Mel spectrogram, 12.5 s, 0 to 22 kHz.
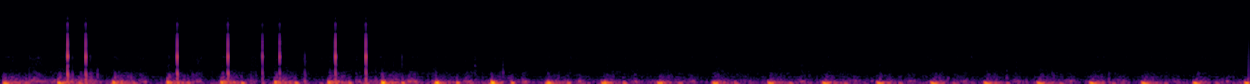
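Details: Compression heart sound with a bursting-like arrhythmia: muffled low heartbeats at roughly 110 a minute with uneven spacing and a few sharp clicks early on.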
